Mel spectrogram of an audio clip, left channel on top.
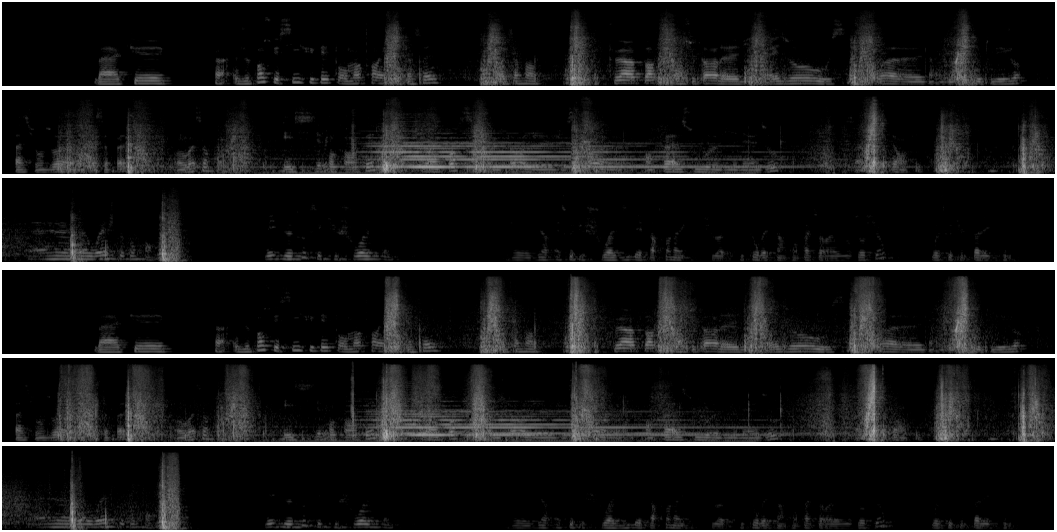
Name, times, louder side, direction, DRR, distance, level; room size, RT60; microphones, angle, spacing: voice 1, 0.9-1.6 2.1-4.4 4.9-5.4 6.1-10.2 10.7-11.9 12.2-12.8 13.3-14.3 14.7-18.3 19.0-19.7 20.4-20.5 20.9-21.0, left 2 dB, 25° left, 13 dB, 0.8 m, -48 dB
sound 1, 3.8-4.2 4.8-5.3 5.6-6.0 6.3-7.0 7.4-8.0 8.5-9.0 9.4-9.8 11.1-13.2 13.5-13.6 14.0-15.7 16.2-16.8 17.0-17.3 18.0-18.1 18.3-19.5 19.8-20.3 20.6-21.3 21.7-22.1 22.6-22.8, right 5 dB, 40° right, 0.6 m, -35 dB
sound 2, 12.1-18.1, left 1 dB, 80° left, 3.5 m, -59 dB
sound 3, 13.7-19.2, left 2 dB, 10° right, 1.9 m, -40 dB
voice 2, 21.3-22.6 23.7-25.2 26.0-29.9 30.4-31.2, left 2 dB, 60° left, -4 dB, 2.6 m, -54 dB
15.0 x 7.8 x 3.2 m, 0.29 s
head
